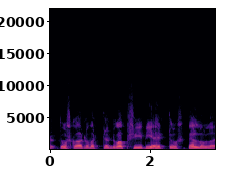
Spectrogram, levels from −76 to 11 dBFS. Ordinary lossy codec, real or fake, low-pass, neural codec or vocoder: none; real; 19.8 kHz; none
